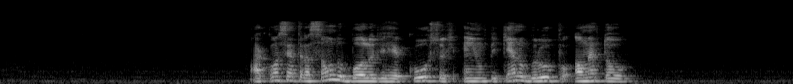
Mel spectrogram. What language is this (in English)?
Portuguese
